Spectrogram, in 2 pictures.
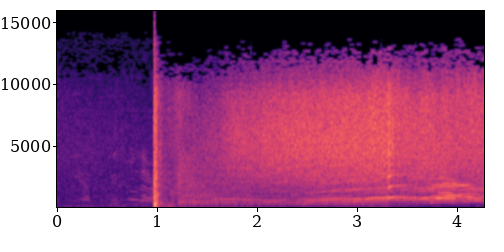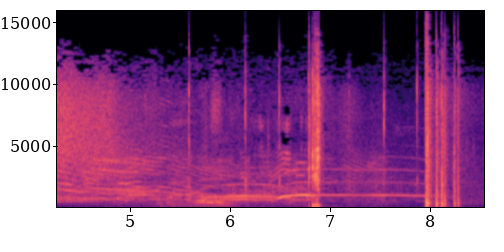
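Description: Fireworks whistle and screech as they fly up.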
